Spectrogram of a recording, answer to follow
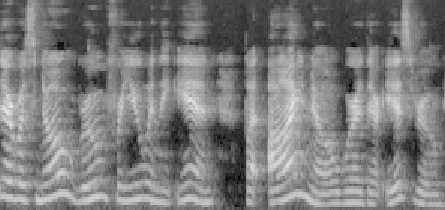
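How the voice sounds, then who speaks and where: Using a put-on character voice, a woman sounds squeaky and fairly high-pitched. She speaks fairly slowly. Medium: read story.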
